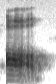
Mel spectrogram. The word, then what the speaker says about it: I'll: see you all all notice how i'm actually saying all which is the unstressed pronunciation the stress pronunciation would be i'll but naturally i would just say all i'll see you all i'll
